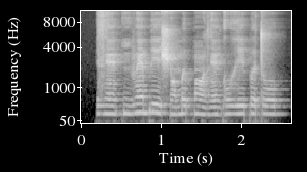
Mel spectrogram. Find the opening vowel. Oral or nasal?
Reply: nasal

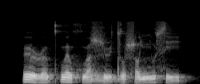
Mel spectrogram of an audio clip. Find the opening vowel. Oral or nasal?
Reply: oral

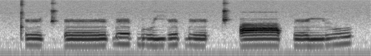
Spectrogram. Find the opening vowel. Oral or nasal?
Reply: oral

